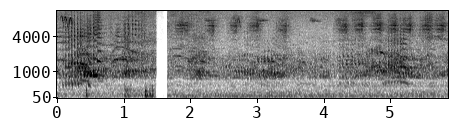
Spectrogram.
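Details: Sandhill cranes by the thousands at Birchwood, Tennessee's Hiwassee refuge, recorded with a GoPro Hero 9 or Canon Powershot: loud rolling calls up front, a short silent gap, then a softer steady murmur of the distant flock.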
